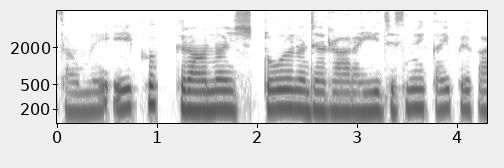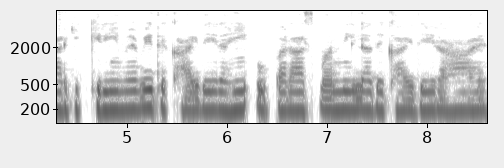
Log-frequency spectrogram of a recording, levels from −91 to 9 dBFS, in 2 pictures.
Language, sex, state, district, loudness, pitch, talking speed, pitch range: Hindi, female, West Bengal, Dakshin Dinajpur, -35 LUFS, 195 Hz, 165 wpm, 190-210 Hz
